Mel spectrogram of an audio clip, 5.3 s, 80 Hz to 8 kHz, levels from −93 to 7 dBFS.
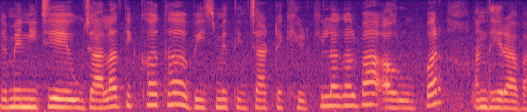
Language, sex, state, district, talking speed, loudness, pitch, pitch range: Bhojpuri, female, Uttar Pradesh, Varanasi, 195 wpm, -15 LUFS, 215 Hz, 200-255 Hz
